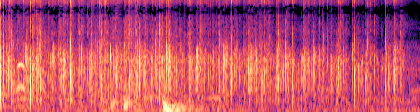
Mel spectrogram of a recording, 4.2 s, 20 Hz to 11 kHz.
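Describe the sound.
A crowd at the kick-off of the 38th annual Octoberfest applauds the event's sponsors, clapping steadily for several seconds, a dense patter of overlapping hand claps with a brief louder thump partway through and some murmuring voices underneath.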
